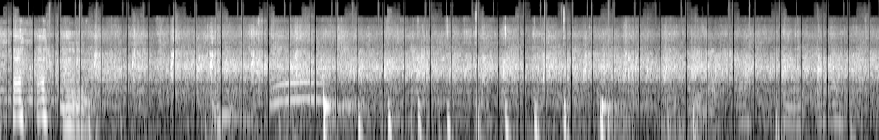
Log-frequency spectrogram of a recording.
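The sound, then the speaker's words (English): A crowd gives Jesus a hand clap of praise, applauding steadily for about nine seconds, a dense, even wash of clapping with a few sharper claps standing out and a brief vocal whoop partway through. “Can we put our hands together? Let's give Jesus a hand clap of praise.”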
